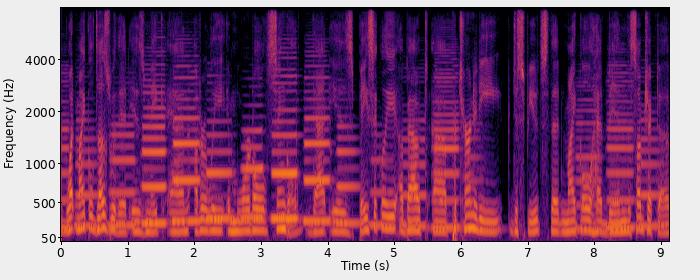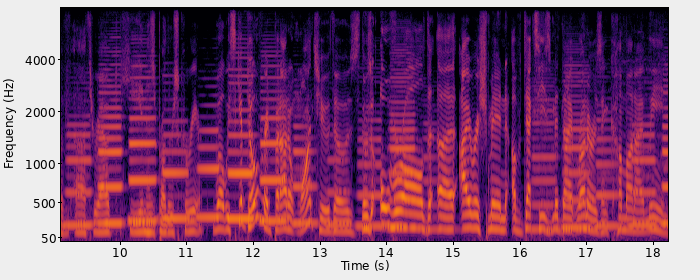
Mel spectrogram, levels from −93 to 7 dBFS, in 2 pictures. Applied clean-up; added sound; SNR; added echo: none; Wind instrument, woodwind instrument; 2 dB; none.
